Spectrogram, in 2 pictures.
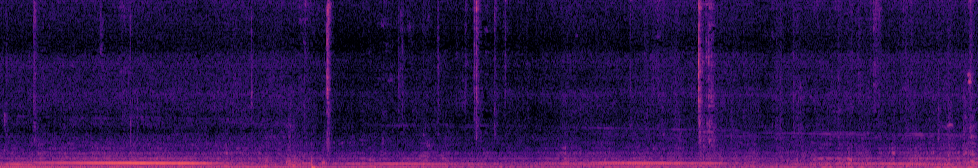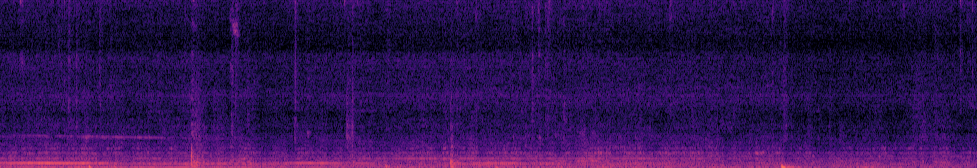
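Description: Steady low hum inside a parked airliner's cabin, with a wavering tone that swells every second or two. Scattered sharp clicks and knocks from passengers moving about and handling belongings sound over it.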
